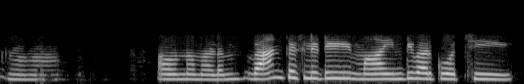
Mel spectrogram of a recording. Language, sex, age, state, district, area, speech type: Telugu, female, 18-30, Andhra Pradesh, Nellore, rural, conversation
